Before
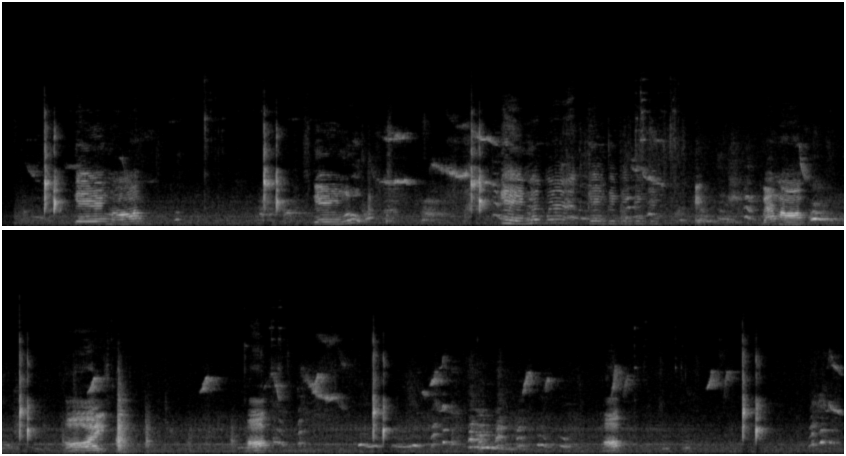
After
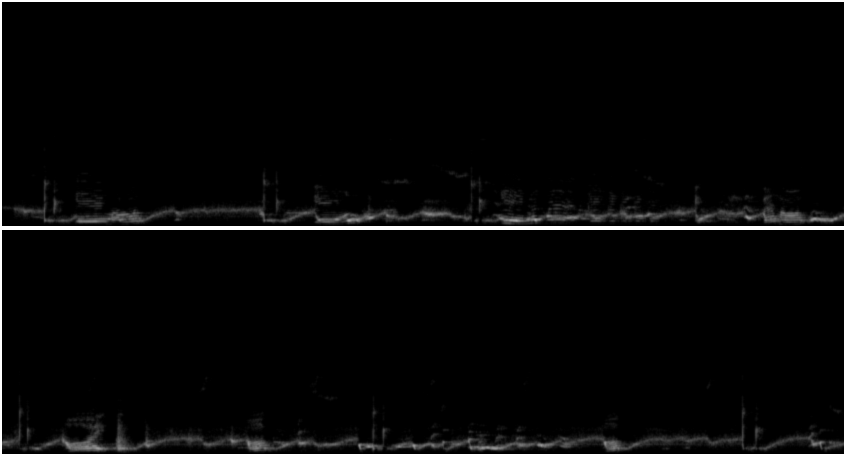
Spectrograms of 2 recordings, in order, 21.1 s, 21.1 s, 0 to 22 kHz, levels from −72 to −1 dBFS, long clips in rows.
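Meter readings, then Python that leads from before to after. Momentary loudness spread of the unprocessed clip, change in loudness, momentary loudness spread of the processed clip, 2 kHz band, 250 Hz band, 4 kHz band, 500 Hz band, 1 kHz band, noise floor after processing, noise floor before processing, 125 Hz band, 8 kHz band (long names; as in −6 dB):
19 LU, −9.5 dB, 16 LU, −17.0 dB, −17.5 dB, −26.5 dB, +1.5 dB, −6.0 dB, −55 dBFS, −49 dBFS, below −25 dB, below −30 dB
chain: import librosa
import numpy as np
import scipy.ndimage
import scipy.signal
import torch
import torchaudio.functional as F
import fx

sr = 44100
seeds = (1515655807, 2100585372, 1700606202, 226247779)

y = fx.spec_gate(x, sr, threshold_db=-30, keep='strong')
y = fx.auto_wah(y, sr, base_hz=580.0, top_hz=1900.0, q=13.0, full_db=-28.0, direction='down')
y = F.gain(torch.from_numpy(y), 10.0).numpy()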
